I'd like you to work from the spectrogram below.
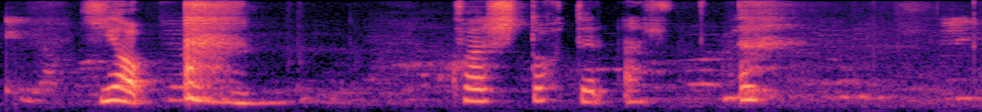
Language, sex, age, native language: Icelandic, female, 9, Icelandic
